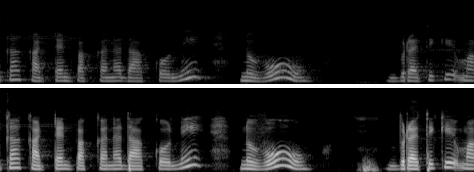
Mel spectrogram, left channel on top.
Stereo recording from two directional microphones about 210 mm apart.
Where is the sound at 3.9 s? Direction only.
50° right (ahead or behind).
